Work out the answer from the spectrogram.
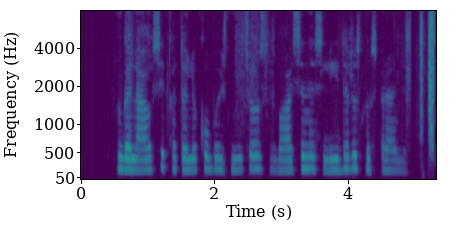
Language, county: Lithuanian, Kaunas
